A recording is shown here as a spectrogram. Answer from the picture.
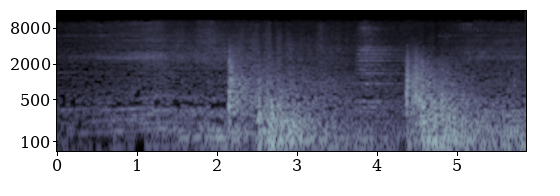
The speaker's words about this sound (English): It's not even 8 o'clock in the morning, and for the last 3 hours we've heard the constant sound of artillery booms, of gunfire, some in the distance, some much closer by.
